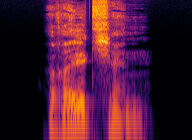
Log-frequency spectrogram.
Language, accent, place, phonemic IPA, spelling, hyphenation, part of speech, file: German, Germany, Berlin, /ˈʁœlçən/, Röllchen, Röll‧chen, noun, De-Röllchen.ogg
- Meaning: 1. diminutive of Rolle 2. curl (e.g. of butter, chocolate) 3. roulette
